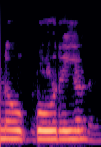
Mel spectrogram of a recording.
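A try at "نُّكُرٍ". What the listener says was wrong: Jangan sampai dia terlalu jelas, Bun. nukuri. Nukuri.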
